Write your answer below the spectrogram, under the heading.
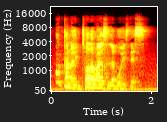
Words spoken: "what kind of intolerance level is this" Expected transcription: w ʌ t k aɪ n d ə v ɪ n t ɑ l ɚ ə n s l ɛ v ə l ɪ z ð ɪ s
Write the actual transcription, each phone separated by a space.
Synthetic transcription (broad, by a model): w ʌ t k aɪ n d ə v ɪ n t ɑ l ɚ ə n s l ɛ b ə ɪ ɪ z ð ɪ s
